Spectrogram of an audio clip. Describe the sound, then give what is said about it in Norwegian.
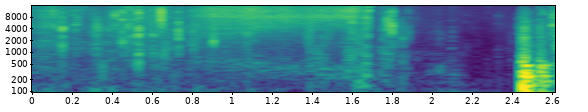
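Crinkly rustling and scraping of a cardboard bag-in-box holding four liters of wine in a plastic bag being handled, a brief pause, then a sudden loud crunch as it is moved again. “Oh, der har vi fire liter av én vin servert i en plastpose.”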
